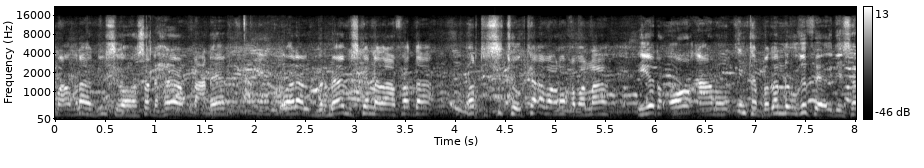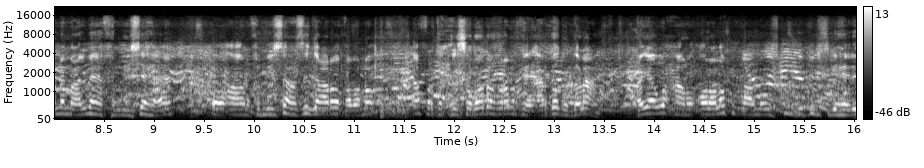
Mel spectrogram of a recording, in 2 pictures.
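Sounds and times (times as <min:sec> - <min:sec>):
crowd chatter: 0:00.0 - 0:16.0
man talking: 0:00.0 - 0:16.0.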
